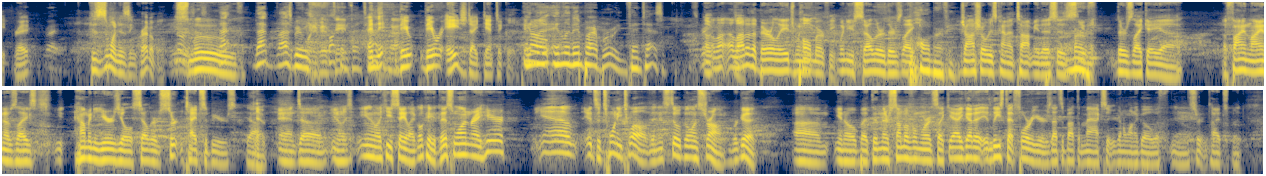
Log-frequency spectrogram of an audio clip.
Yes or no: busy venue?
yes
